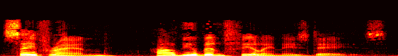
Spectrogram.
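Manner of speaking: usual speaking voice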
